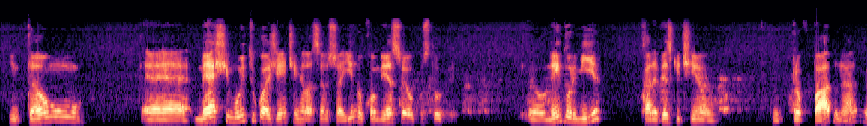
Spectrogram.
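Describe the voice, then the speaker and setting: The speaker uses lively intonation and a fairly slow pace, with long, frequent pauses. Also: man, medium pitch for a man. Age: 40s. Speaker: orthopedic spine surgeon. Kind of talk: casual interview.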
